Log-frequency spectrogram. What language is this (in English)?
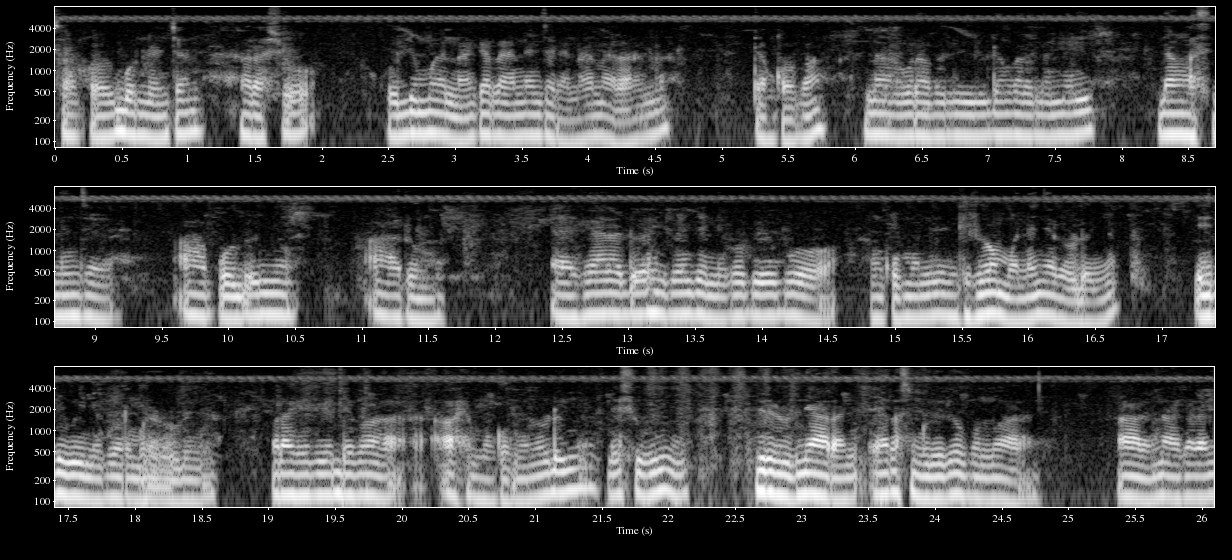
Masai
